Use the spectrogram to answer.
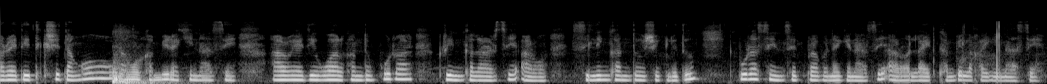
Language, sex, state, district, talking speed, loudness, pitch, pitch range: Nagamese, female, Nagaland, Dimapur, 185 wpm, -16 LUFS, 200 Hz, 190-210 Hz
